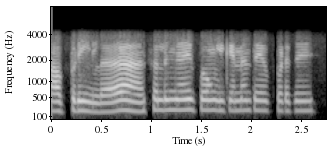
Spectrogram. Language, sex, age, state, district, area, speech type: Tamil, female, 18-30, Tamil Nadu, Nagapattinam, rural, conversation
